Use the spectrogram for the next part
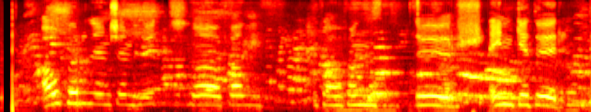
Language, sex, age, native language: Icelandic, male, 12, Icelandic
